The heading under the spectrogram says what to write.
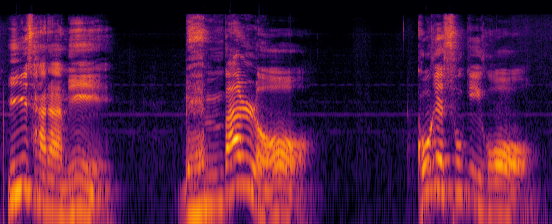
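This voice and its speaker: A man's voice: fairly high pitch, a little mellow. A male pastor with a Gyeongsang Korean accent telling a Bible story in his sermon, firing rhetorical questions at the congregation.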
